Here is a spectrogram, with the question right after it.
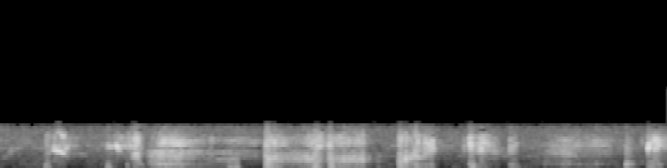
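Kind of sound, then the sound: human body sound, coughing and wheezing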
